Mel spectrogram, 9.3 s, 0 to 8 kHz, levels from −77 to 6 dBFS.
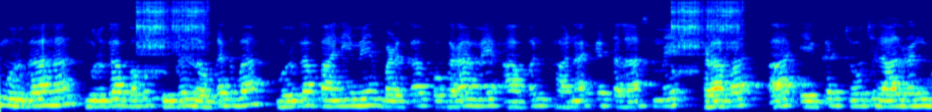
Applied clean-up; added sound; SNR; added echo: classical method WPE with log-MMSE.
